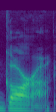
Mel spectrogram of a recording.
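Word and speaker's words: Gaura: Gara. Rhymes with Laura, but you've got to have you some Gara, some whirling butterflies.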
